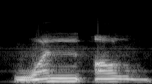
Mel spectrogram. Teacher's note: را اور ضاد دونوں کو موٹا پڑھیں گے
